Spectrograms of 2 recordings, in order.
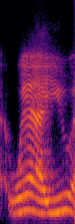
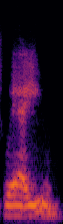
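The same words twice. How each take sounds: First: Said in the usual way. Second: Echoed much higher, softer. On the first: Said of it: "You ask them". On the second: Shown as a demonstration. Teacher imitating a child echoing a question, high and soft. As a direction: parrot the question back in a high voice. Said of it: "And they repeat".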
